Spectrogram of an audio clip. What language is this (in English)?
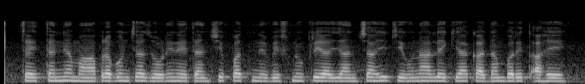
Marathi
